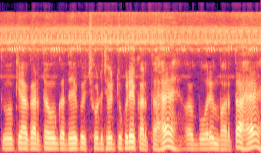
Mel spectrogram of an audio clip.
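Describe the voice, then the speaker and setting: A man's voice: medium pitch, fairly even intonation, fairly quick, darkish tone. A man telling a comic village folk tale in a plain, rambling, repetitive way. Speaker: storyteller. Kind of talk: casual oral folk storytelling.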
